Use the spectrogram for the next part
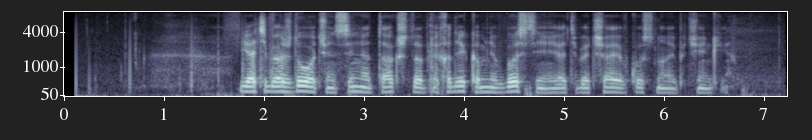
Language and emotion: Russian, neutral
